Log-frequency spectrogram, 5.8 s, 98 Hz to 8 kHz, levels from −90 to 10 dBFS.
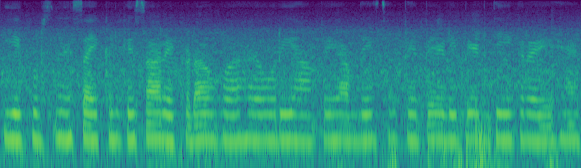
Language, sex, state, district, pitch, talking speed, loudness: Hindi, female, Haryana, Charkhi Dadri, 200 Hz, 215 wpm, -18 LUFS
